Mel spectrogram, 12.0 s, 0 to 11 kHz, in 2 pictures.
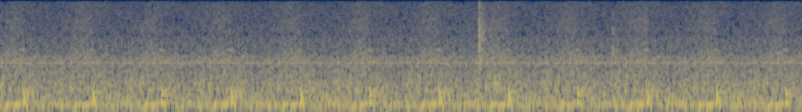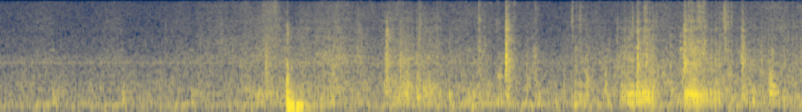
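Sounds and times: clothing rustling: 0:07.6 - 0:12.0.

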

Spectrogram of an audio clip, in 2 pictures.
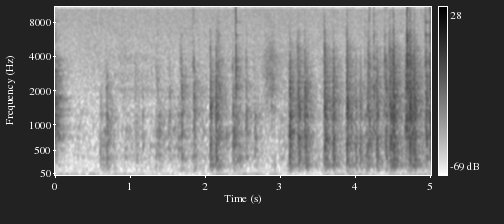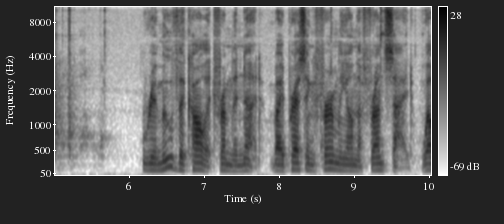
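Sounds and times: clicks and scrapes of steel parts: 0:04.3 - 0:05.8.

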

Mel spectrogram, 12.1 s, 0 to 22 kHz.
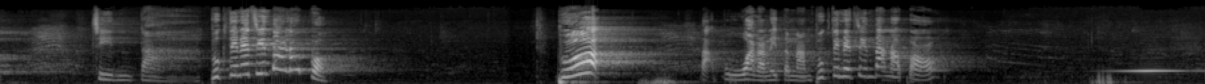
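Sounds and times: microphone feedback ringing: 0:11.0 - 0:12.0.

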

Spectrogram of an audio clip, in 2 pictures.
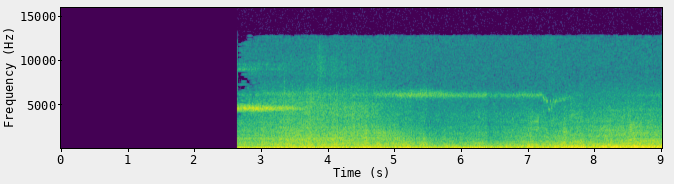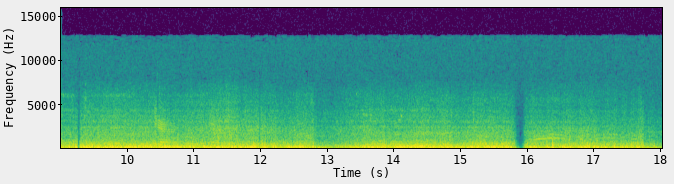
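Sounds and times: diesel locomotive engine drone: 0:02.7 - 0:18.0.

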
